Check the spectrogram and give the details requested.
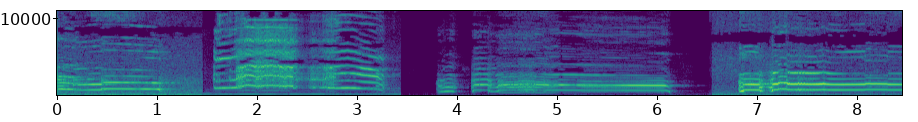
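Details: Roosters of heritage chicken breeds crowing in turn, each crow a harmonic call held level and then dropping off, several distinct voices with short gaps and hard cuts between them.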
